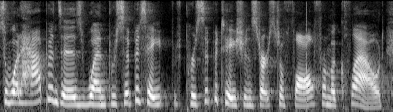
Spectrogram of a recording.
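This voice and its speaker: In a normal speaking voice, a woman talks at a moderate pace with lively intonation. Her pitch is fairly high, and the background is quiet. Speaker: meteorologist. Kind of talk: TV weather forecast.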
